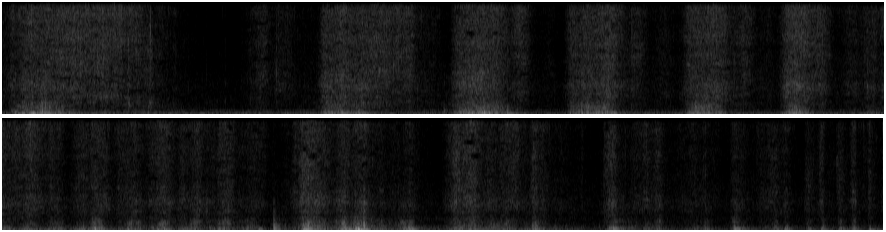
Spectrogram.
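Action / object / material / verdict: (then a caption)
scrape / pile of wood shavings / wood / none. Fingertips rustle and scratch through a pile of curly pale wood shavings. Soft, dry crackling bursts come in uneven waves, with bright scratchy hiss over low, muffled thumps. The overall level stays quiet.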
